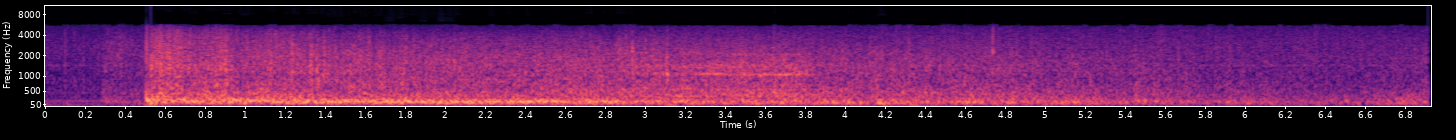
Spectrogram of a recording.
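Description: Heavy rain pours steadily in a thunderstorm, broken by a sharp, loud thunderclap that rolls and rumbles on under the continuous downpour.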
